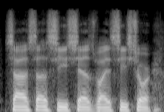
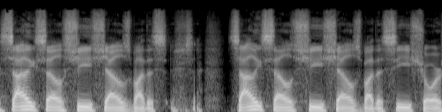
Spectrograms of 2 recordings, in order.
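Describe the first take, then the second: First: It is fast, with s in place of sh. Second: It is careful, with a clear sh sound. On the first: The speaker calls it wrong. "when I do it fast, it's like ... it's just the s sound rather than the shh sound" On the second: The speaker calls it right. "and so I can say it right"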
